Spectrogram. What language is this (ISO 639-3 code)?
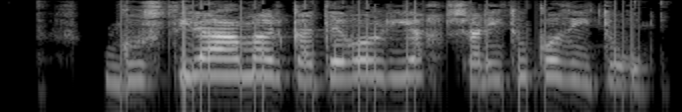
eus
